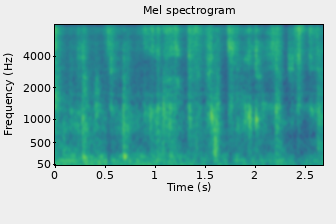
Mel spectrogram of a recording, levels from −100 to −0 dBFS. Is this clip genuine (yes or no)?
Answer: no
